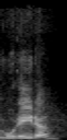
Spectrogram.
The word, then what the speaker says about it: Moreira: Uh first name uh Mora. All right. People have a little trouble with the pronunciation on that last name a lot of times.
